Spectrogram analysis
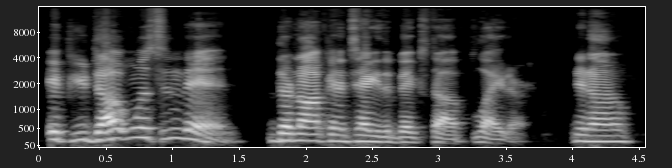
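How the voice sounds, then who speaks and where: A woman's voice: deep voice, lively intonation, normal speed. A woman, chatting casually as host in a blunt, joking way. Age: 40s. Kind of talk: casual chat.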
